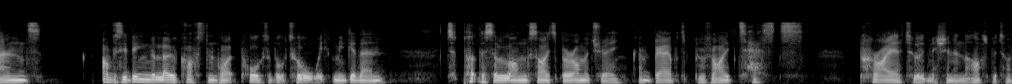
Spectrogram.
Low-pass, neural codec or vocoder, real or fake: 7.2 kHz; codec, 16 kHz, 4 kbps, FunCodec, trained on LibriTTS, 50 frames a second; fake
